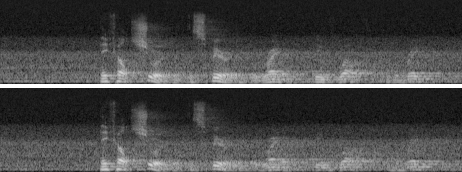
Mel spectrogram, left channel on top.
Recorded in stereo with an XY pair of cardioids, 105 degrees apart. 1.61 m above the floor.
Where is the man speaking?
10° right, 0.8 m; by 4.5 s 65° left, 2.5 m.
